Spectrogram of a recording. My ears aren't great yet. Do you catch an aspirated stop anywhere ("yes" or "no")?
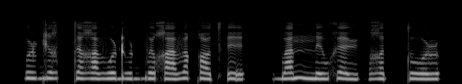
no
